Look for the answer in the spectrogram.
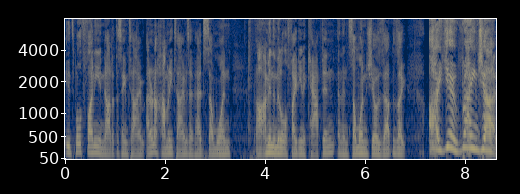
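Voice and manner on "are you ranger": put-on swaggering, very high, shrill, raised English accent. Describing enemies who show up mid-fight in a game, imitating their cocky english accent. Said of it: "they all have the cocky English accent".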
